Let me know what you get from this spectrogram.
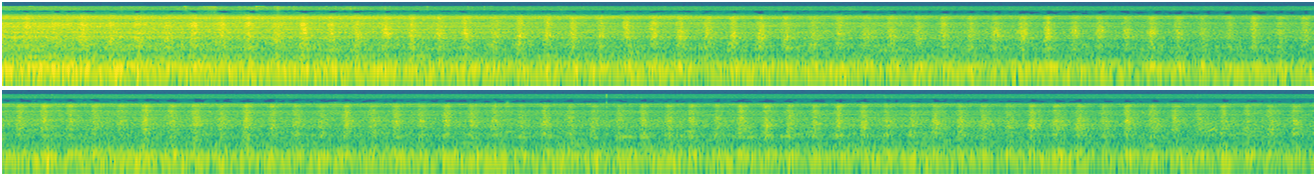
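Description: Vintage passenger coaches of a steam-hauled train rolling away along the track, their wheels clicking steadily on the rails, the sound fading gradually as the train recedes.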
